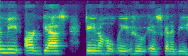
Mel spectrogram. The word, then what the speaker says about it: Hotle: So I apologize for coming up with my own rendition of her last name. Hotle is how you say it.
